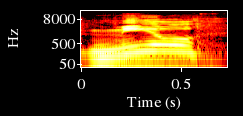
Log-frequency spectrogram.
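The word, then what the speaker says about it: Neel: Well, it's Neil, just an odd spelling. N-E-E-L is Sure.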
